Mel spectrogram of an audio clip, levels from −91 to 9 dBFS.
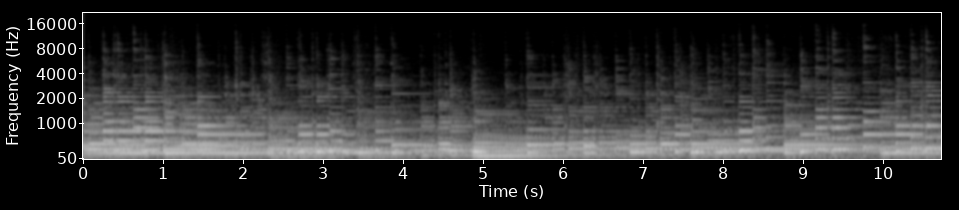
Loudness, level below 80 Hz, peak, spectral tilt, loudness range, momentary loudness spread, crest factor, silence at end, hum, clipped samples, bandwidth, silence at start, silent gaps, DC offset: -21 LUFS; -50 dBFS; -6 dBFS; -10 dB/octave; 3 LU; 6 LU; 14 dB; 0 s; none; under 0.1%; 6.8 kHz; 0 s; none; under 0.1%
